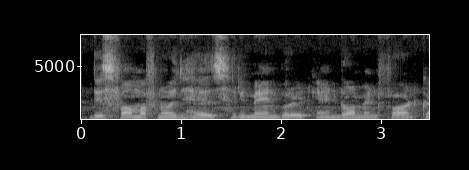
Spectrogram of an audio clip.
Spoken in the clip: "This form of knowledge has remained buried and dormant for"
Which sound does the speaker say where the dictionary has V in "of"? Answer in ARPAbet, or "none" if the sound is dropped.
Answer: F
